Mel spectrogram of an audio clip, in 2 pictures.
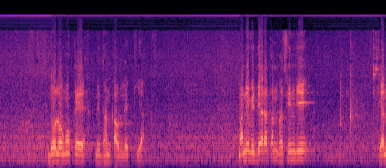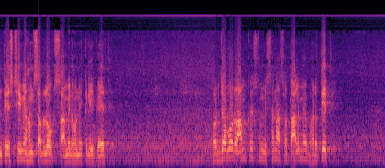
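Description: A man speaks slowly and formally into a microphone, pausing between phrases.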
